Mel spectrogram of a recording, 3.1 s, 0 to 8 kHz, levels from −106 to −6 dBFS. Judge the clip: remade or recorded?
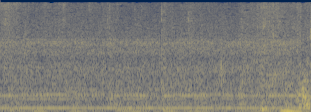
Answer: recorded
